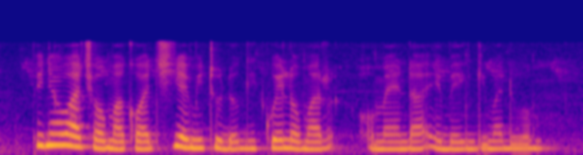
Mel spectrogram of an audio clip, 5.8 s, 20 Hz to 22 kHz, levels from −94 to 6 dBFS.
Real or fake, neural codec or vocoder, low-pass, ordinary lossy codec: real; none; 7.2 kHz; none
